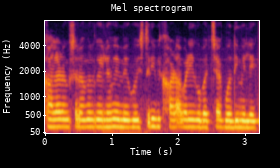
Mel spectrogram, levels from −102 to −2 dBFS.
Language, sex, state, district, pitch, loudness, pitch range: Bhojpuri, female, Bihar, Gopalganj, 190 Hz, -11 LUFS, 180-195 Hz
